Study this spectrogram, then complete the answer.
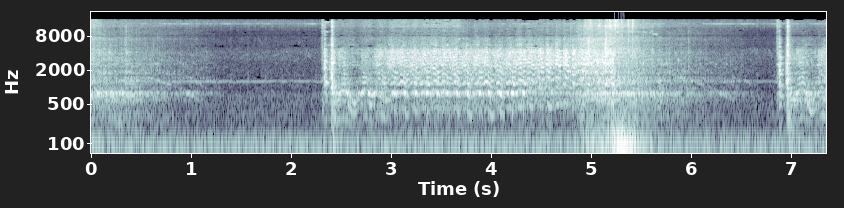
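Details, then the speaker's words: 1980 Pontiac Trans Am Turbo 301, first start after sitting about 18 years, running on fuel poured into the carburetor bowl: it cranks, catches and runs rough for a couple of seconds before dying. It clearly wants to run; normal first start. "well it certainly wants to run I play with the throttle a little bit inside it'll fire up I wonder if it just means a little bit more of a drink"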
